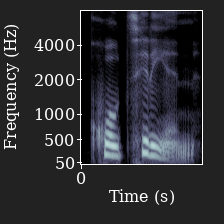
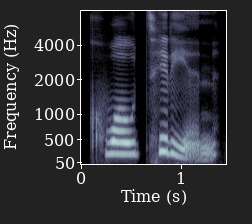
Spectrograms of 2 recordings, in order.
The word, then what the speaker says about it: quotidian: Quotidian. It's pronounced quotidian. The stress is on the second syllable.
